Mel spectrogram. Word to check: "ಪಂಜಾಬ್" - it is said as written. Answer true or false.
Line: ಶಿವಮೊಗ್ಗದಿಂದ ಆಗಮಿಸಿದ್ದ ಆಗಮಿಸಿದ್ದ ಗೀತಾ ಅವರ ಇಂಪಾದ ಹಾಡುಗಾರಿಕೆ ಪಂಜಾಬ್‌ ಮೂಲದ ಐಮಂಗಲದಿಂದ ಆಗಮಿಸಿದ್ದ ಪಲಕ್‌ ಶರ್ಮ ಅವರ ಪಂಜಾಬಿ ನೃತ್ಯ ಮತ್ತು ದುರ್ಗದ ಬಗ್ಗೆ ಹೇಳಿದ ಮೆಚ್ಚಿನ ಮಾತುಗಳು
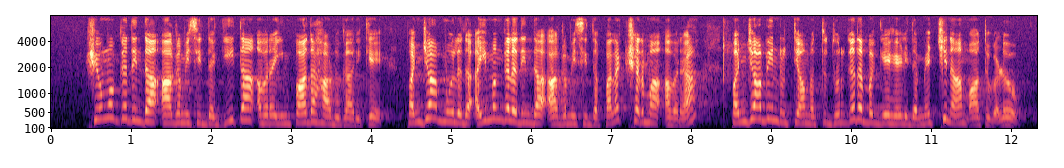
true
